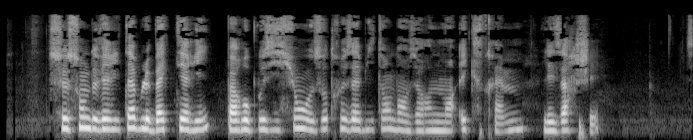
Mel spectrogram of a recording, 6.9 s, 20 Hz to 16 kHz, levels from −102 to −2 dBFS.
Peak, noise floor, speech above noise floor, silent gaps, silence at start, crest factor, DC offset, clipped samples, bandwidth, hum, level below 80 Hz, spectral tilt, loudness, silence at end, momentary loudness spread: -2 dBFS; -67 dBFS; 45 dB; none; 0.5 s; 20 dB; under 0.1%; under 0.1%; 11.5 kHz; none; -68 dBFS; -4.5 dB/octave; -22 LUFS; 0 s; 14 LU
